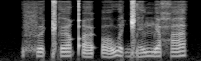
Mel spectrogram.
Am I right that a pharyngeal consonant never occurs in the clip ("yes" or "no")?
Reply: no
